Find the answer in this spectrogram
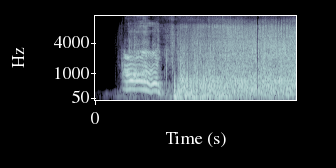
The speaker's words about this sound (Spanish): Nueva explosión que estremece el paraje y los edificios. Y otro siniestro borbotón brotando del fondo del mar.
